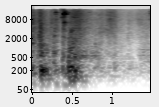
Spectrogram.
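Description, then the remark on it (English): A dog, Geo, chewing a toy during play, lets out two short, soft whimpering sounds in quick succession, then quiets to a faint trailing noise. “You're not meant to be chewing it, you silly dog.”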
